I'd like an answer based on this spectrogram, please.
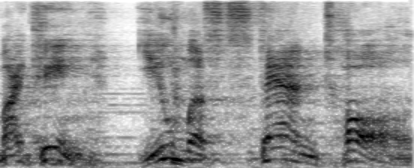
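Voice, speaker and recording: A man puts on a character voice. Clear music is heard behind him. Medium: fan dub. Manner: formal, steadfast.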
